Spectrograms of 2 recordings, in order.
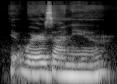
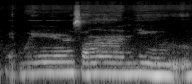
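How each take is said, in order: First: Said in the usual way. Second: Softer and very slow, letting it sink; heavy, slowed, soft repetition; slow fading softness. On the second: Real, not acted. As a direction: let the words drag down and fade.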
